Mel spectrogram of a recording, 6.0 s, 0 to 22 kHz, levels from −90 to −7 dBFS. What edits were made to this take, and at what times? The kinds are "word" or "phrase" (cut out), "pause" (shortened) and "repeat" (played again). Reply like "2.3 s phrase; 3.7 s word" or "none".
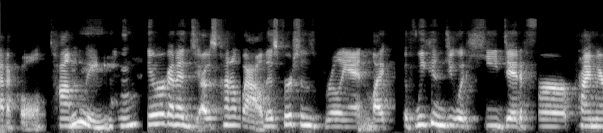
1.5 s phrase; 2.4 s word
